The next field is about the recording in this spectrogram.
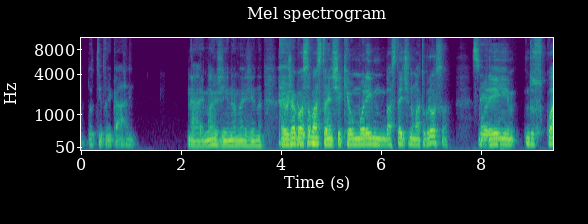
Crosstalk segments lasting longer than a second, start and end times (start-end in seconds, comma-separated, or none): none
